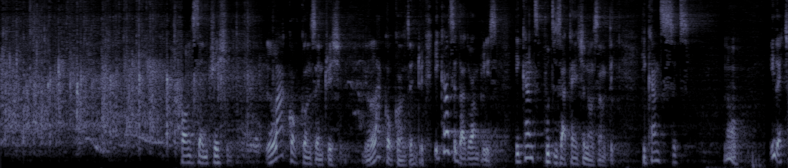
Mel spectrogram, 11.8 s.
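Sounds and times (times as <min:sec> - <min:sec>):
audience clapping: 0:00.0 - 0:04.4
speech: 0:02.7 - 0:11.8.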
